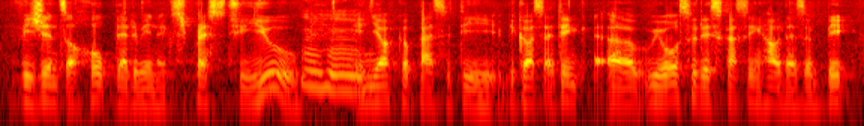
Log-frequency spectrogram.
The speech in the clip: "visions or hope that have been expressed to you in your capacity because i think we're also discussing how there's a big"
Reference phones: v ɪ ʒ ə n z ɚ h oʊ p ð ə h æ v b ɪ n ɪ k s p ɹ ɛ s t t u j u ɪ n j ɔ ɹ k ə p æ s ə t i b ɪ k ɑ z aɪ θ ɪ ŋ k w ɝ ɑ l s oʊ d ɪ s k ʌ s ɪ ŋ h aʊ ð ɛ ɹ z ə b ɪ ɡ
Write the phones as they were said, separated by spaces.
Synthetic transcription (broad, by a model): v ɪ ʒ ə n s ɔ h oʊ p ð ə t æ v b ɪ n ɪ k s p ɹ ɛ s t t u j u ɪ n j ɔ k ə p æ s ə t i b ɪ k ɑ s aɪ t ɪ ŋ k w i ɑ l s oʊ d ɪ s k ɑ s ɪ ŋ h aʊ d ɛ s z ə b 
